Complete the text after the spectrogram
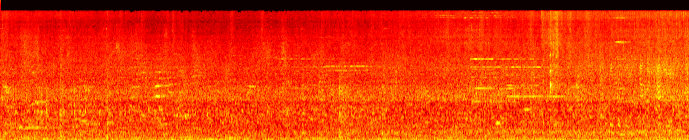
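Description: A car drives slowly past on cobblestones.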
